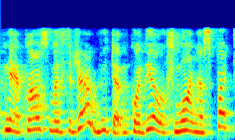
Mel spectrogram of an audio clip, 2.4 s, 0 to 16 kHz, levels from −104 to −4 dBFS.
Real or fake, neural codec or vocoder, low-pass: fake; codec, 16 kHz, 2 kbps, FunCodec, trained on LibriTTS, 25 frames a second; 7.2 kHz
